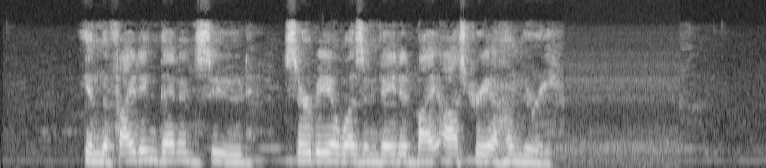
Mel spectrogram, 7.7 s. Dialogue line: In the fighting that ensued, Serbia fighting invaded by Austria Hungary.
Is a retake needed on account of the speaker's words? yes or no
yes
